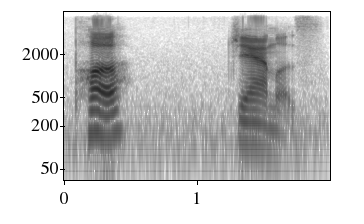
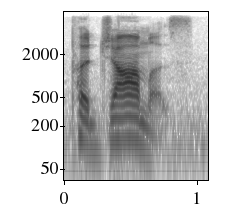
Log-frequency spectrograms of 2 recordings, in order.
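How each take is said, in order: First: "pajamas" with the JAM of strawberry jam; short-A pronunciation. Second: "pajamas" with second syllable JAH; broad-A pronunciation. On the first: Contrasting his own way of saying it, "pajamas" with JAM. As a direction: say "pajamas" slowly, second vowel as in cat. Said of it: "I say pajamas". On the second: Giving the opposing way to his own, "pajamas" as pa-JAH-mas. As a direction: say "pajamas" with an open ah as in father. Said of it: "as opposed to". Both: Shown as a demonstration.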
